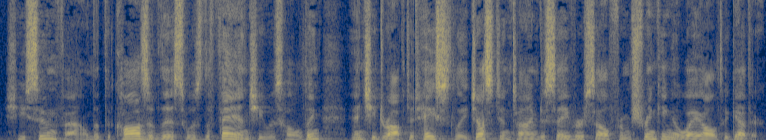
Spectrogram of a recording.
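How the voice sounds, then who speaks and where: A man's voice: mid-range voice, sing-song, fairly quick, hardly any pauses, warm tone. A man reading a children's storybook aloud as scripted narration. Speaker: audiobook reader.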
